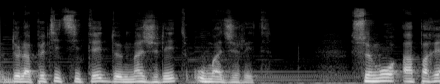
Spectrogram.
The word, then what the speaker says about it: Maŷrit: mot arabe en castillan, vu que la lettre J se prononce re, c'est la rota, on va utiliser la lettre Y avec un accent circonflexe dessus pour rendre le son J, ce qui donne la forme Majrit qu'on trouve parfois à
